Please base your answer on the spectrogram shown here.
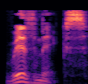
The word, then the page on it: rhythmics: British English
